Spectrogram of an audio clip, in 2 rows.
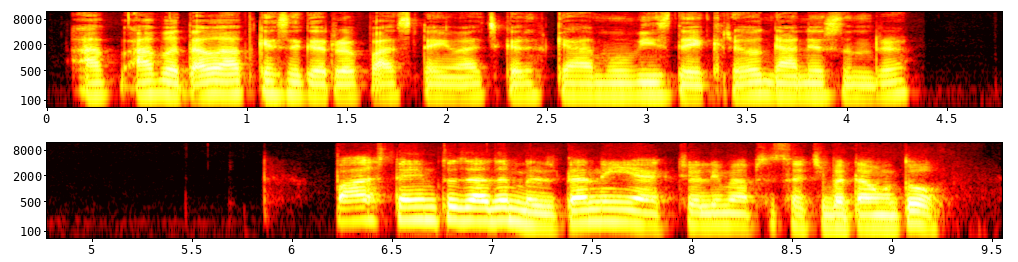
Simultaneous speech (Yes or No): No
